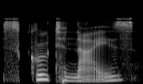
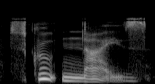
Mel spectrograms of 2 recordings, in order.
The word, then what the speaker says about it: scrutinize: You can say with the T, scrutinize, or without the T, scrutinize.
